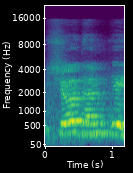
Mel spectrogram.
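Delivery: very slow, each letter spelled apart; drawn-out phonics breakdown; slow letter-by-letter spelling. Shown as a demonstration. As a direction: spell it out slowly for children. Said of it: "यानी श में ए की मात्रा शे".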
